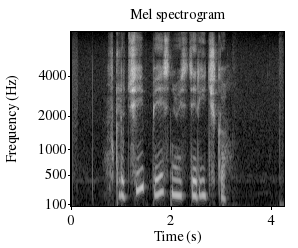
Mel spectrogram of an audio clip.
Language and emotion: Russian, neutral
